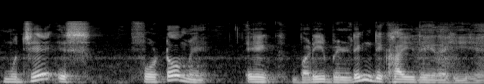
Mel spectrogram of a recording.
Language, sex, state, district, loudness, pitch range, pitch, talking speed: Hindi, male, Madhya Pradesh, Dhar, -17 LUFS, 105-120 Hz, 115 Hz, 135 wpm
